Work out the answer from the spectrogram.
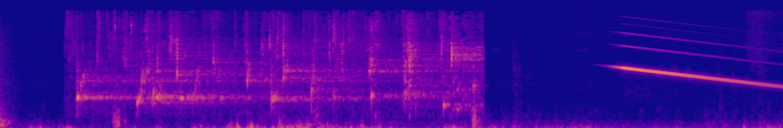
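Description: Water trickling and splashing with small clinks, then a whistle-like tone gliding steadily down in pitch for about two seconds.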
